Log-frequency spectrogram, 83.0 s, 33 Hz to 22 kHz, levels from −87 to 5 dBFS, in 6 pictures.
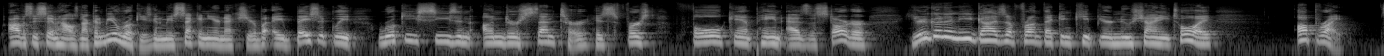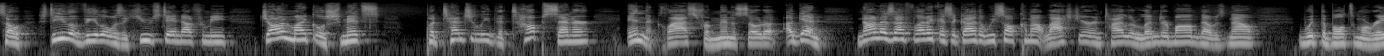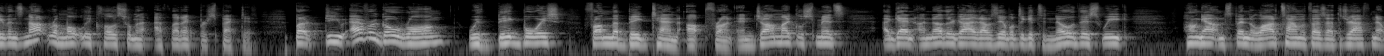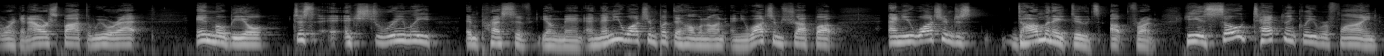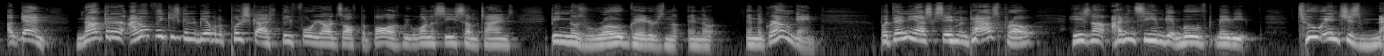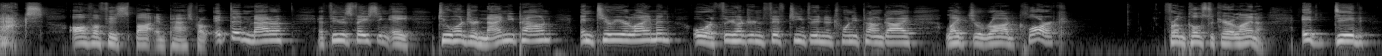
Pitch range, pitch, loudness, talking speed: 135-190 Hz, 155 Hz, -25 LUFS, 200 wpm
